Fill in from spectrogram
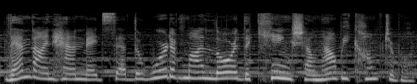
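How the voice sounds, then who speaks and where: Actress playing a high-pitched pleading widow, music behind. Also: female voice, normal speed, lightly acted. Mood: earnest pleading. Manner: beseeching, theatrical. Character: pleading, distressed widow woman petitioning a king. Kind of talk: dramatized Bible audio acting.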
